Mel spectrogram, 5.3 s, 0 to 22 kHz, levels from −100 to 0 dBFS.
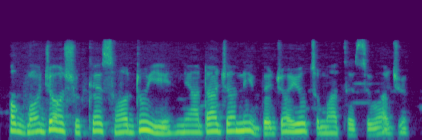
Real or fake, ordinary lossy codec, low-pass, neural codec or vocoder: real; none; none; none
